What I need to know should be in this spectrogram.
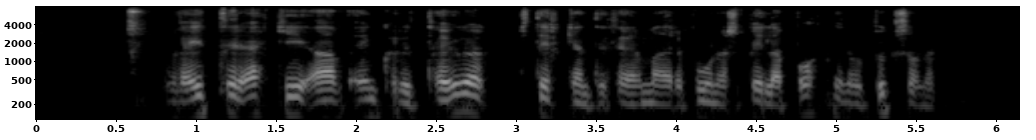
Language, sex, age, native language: Icelandic, male, 30-39, Icelandic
